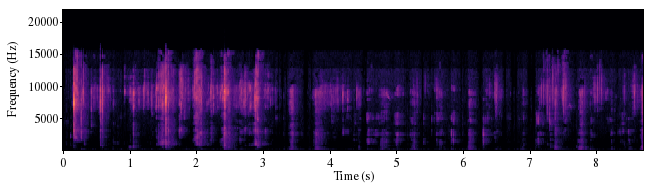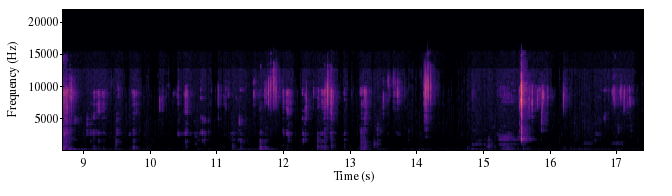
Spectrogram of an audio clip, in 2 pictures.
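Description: Close-miked mouth sounds of eating: a run of crisp crunchy bites and chewing of fresh cucumber in the first few seconds. After that comes softer, wetter, intermittent chewing of corned beef and fried egg eaten by hand.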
